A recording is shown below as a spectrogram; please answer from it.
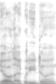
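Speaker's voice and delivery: ordinary talk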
